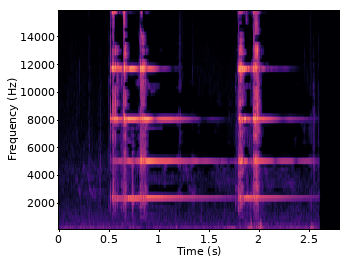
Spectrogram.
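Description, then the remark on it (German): An old-fashioned bicycle bell from 1950 rings twice, two bright metallic trills with a long shimmering ring-out, clear with no voices. “In diesem Fall, lieber Christian, ist es wirklich eine Fahrradklingel und zwar aus dem Jahre 1950.”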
